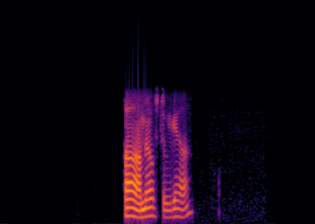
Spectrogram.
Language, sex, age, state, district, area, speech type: Dogri, male, 18-30, Jammu and Kashmir, Jammu, urban, conversation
